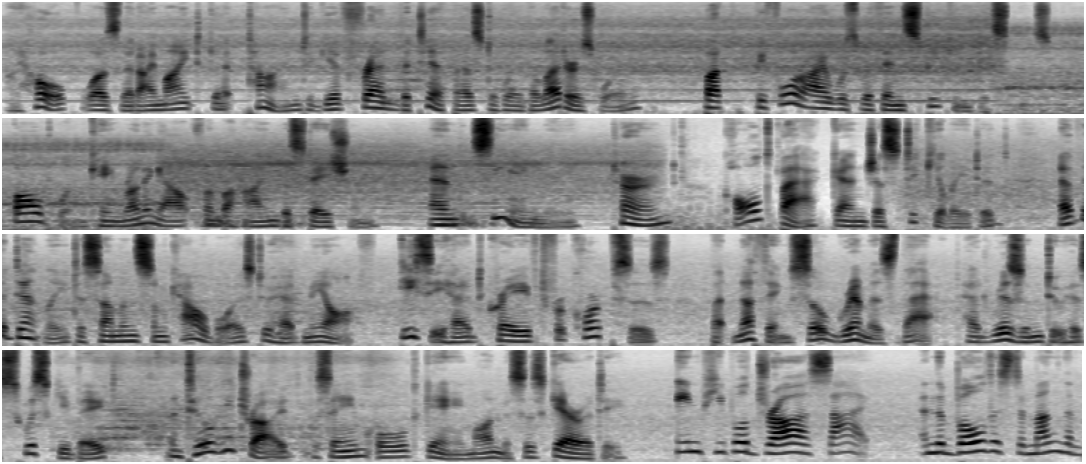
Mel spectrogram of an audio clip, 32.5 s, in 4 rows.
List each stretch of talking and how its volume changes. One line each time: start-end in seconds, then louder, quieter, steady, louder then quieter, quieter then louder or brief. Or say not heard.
0.0-32.4 steady.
